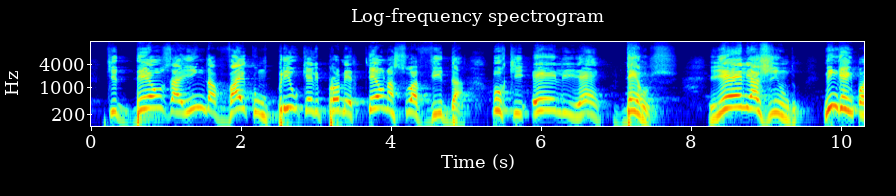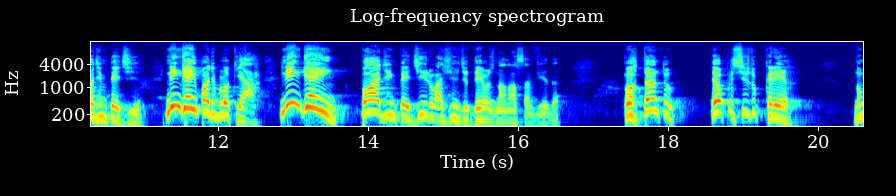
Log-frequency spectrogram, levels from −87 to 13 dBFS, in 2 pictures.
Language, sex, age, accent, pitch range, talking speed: Portuguese, male, 50-69, Brazilian, 140-225 Hz, 115 wpm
